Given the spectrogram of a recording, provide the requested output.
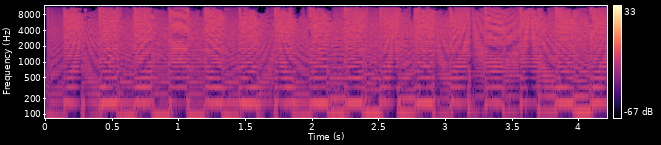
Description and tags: Analog arp sequence 2
A short, loopable arp sequence made with a minimoog vst.
analog, arp, loop, minimoog, moog, sequence, vst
